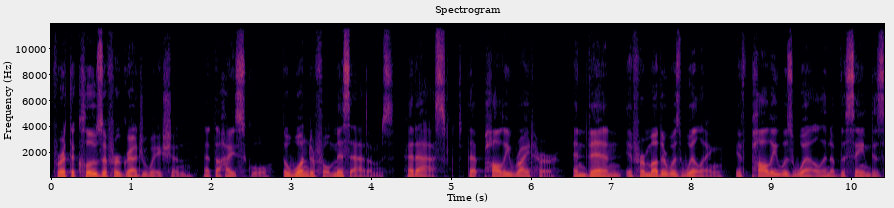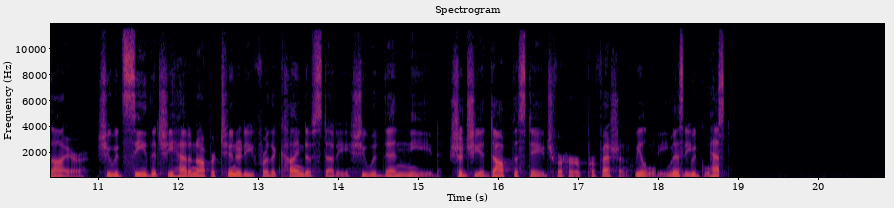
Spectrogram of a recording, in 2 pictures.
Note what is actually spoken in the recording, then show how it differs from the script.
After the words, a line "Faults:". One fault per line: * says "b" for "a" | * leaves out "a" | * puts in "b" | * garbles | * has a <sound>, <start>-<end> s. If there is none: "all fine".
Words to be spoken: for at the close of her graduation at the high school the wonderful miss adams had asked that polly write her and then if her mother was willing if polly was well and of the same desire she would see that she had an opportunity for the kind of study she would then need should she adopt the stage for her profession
for at the close of her graduation at the high school the wonderful miss adams had asked that polly write her and then if her mother was willing if polly was well and of the same desire she would see that she had an opportunity for the kind of study she would then need should she adopt the stage for her profession [garbled]
Faults:
* garbles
